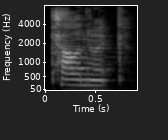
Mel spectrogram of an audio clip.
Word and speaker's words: Palahniuk: up i i watch i think that the h is silent palinuk i'm gonna call him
